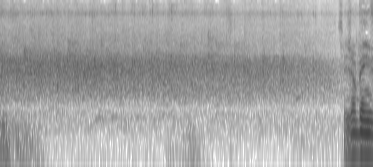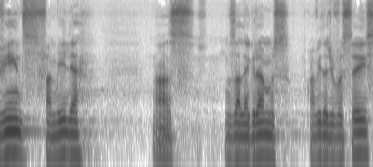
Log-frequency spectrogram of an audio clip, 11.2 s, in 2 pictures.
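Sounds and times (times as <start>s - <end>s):
audience applause: 0.0s - 5.1s
speech: 5.2s - 7.0s, 7.9s - 8.4s, 9.0s - 11.2s.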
